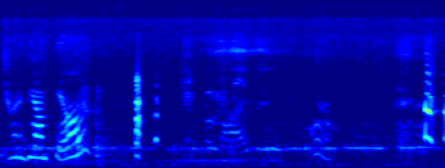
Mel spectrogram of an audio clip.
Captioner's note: laughing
